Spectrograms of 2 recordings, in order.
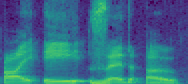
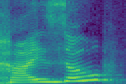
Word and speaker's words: piezo: P-I-E-Z-O. P-I-E-Z-O. How do you pronounce that? Paizo? Yeah, so that is the US way of saying it. In the UK, we say piezo.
